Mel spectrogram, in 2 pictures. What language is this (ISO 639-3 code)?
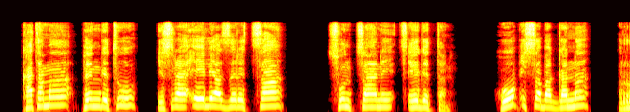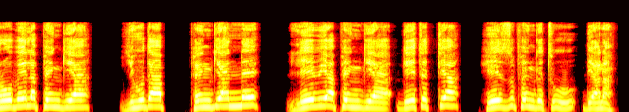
dwr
